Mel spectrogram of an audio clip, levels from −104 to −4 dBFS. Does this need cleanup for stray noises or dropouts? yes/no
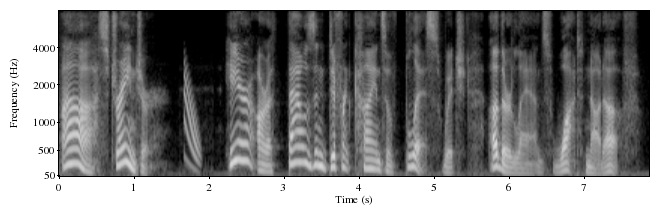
yes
